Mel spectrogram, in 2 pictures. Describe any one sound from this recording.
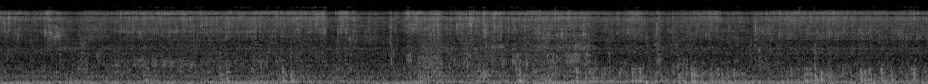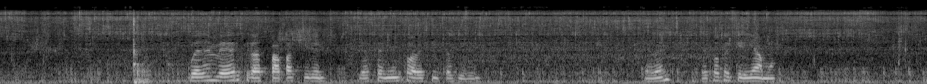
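Wet potato chunks clatter and squelch as hands rinse them.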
